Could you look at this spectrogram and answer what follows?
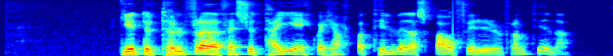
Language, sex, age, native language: Icelandic, male, 40-49, Icelandic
